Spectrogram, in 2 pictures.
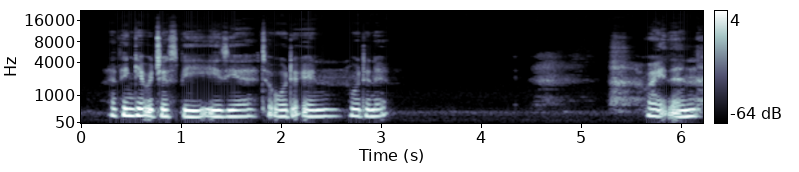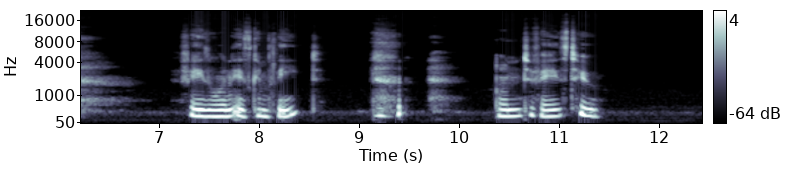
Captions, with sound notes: I think it would just be easier to order in, wouldn't it? *sighs* right then phase one is complete *laughs* onto phase two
